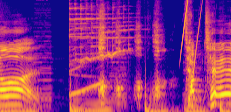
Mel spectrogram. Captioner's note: excited gorilla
